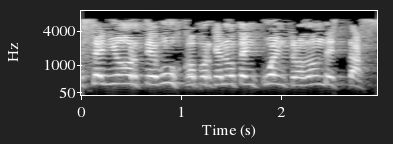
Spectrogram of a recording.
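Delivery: loud, pleading call to heaven; calling to God. Retold or imitated. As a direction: shout up to heaven searching. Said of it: "pega un grito al cielo y dice".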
